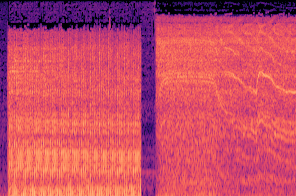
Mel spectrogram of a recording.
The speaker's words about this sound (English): Now, I'm going to use a drill on these because I want them to look a little nicer. So what I'll do is just take a punch here, and I'll make a little hole through to the board for everywhere that I'm going to drill.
